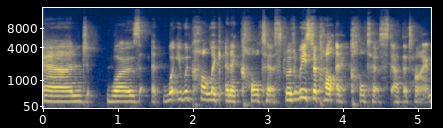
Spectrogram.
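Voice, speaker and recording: A woman with an ordinary speaking voice talks at a moderate pace with ordinary pitch variation against a quiet background. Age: 50s. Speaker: astrologer. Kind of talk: interview.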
